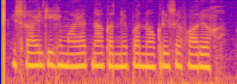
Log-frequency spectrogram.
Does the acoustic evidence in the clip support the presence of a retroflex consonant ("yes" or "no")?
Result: no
